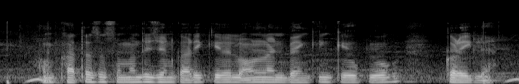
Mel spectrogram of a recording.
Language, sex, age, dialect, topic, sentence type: Magahi, female, 25-30, Western, banking, statement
